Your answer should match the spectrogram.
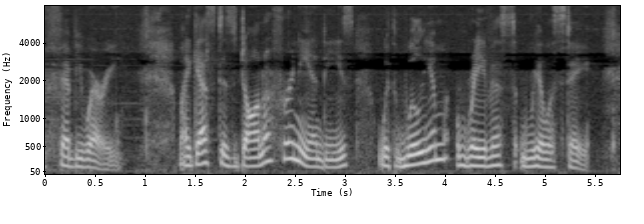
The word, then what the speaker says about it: Fernandes: How do you say your last name? Fernandes? Yes. Okay. That's correct.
